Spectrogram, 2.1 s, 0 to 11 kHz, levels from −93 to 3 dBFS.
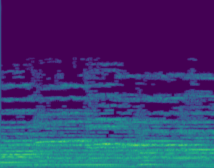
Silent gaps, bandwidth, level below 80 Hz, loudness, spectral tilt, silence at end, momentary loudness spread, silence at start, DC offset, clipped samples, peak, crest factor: none; 7.4 kHz; -60 dBFS; -25 LUFS; -5 dB/octave; 0 s; 2 LU; 0 s; under 0.1%; under 0.1%; -12 dBFS; 14 dB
